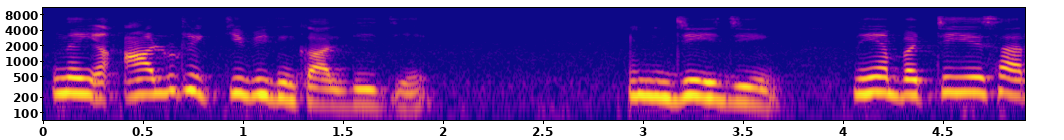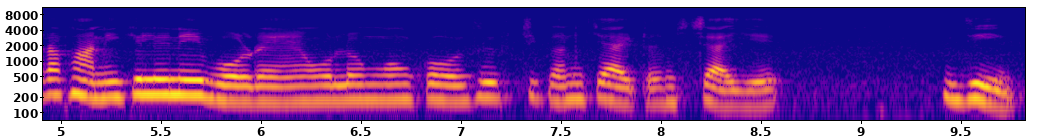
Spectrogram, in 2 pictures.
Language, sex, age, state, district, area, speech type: Urdu, female, 60+, Maharashtra, Nashik, urban, spontaneous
